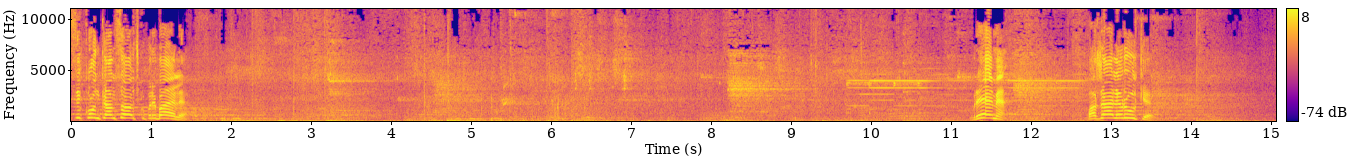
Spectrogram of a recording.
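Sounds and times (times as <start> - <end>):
voices in a hall: 0.0 - 15.0
footwork on ring canvas: 1.5 - 15.0
faint steady high tone: 9.7 - 12.8.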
